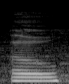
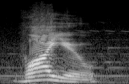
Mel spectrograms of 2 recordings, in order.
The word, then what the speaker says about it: Raoille: Go ahead and pronounce it for me. Raolle. Raoille. Raoi. Raoul? Raoul? Raoul? It's pronounced Wyu.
